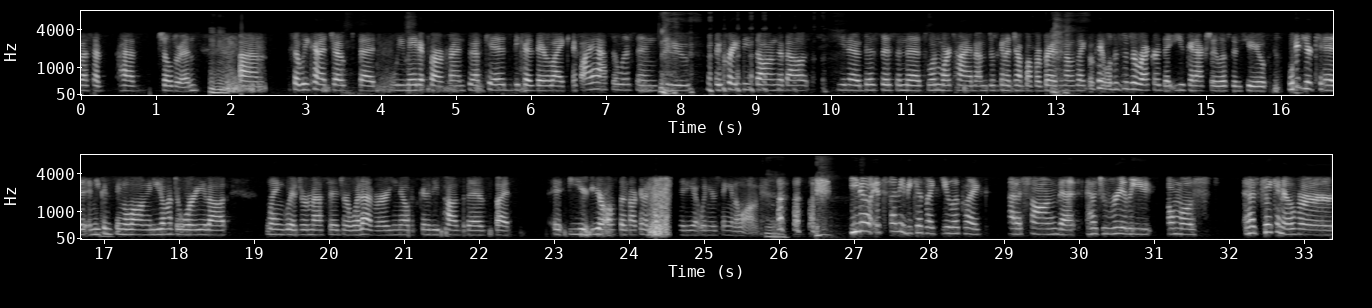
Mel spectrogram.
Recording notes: grabbed some time over the phone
